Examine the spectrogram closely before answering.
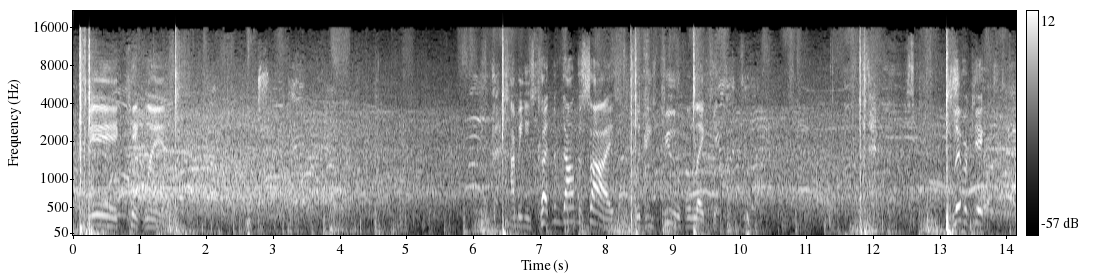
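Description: Punches land with sharp thuds.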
